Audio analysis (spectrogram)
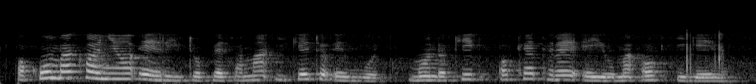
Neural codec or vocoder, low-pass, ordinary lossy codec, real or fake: none; 7.2 kHz; Opus, 32 kbps; real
